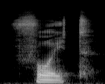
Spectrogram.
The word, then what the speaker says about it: folyt: Et enfin, LY représentait historiquement un son comme [ʎ], mais aujourd’hui il se prononce exactement comme la lettre J : [j]. Les mots fojt (étouffer) et folyt (a coulé) s’écrivent différemment mais sont des homophones.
